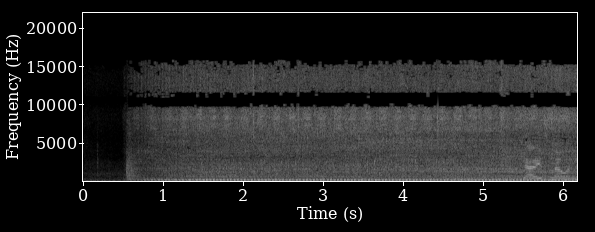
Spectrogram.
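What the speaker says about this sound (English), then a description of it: "Daddy's mowing the grass." A lawn mower starts up and settles into a steady, droning engine hum nearby, running continuously while cutting grass.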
